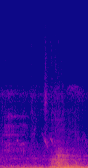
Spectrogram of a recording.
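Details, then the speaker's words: Boat trailer wheel hub turned by hand with the tire removed, before hub replacement. A rough, dry rumbling grind swells as it turns because the wheel bearing has no grease in it; it should not grind like that. "Wheel hub assembly. Listen to how that sounds. It should not grind like that. No grease. No grease in there."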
